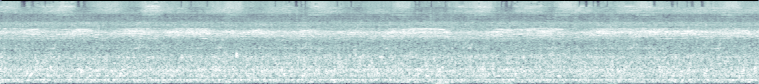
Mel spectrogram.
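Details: A steady, high, shimmering summer drone of cicadas rises over the constant rush of flowing river water.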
